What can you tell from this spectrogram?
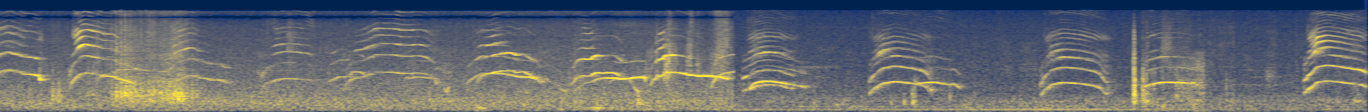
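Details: Kittens calling nonstop, many high-pitched arching meows in quick succession, roughly two per second, with a brief click near the end.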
